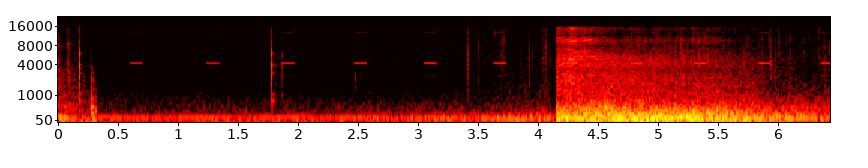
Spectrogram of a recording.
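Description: A planted bomb in the video game CS:GO beeps in sharp, evenly spaced chirps over a low hum, then erupts into a loud, rumbling explosion that fills the rest of the moment and slowly fades.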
